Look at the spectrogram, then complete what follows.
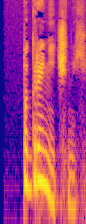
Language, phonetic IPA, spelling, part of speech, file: Russian, [pəɡrɐˈnʲit͡ɕnɨj], пограничный, adjective, Ru-пограничный.ogg
- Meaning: frontier, boundary, border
